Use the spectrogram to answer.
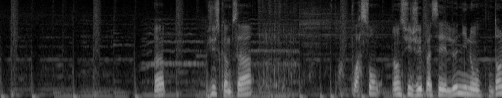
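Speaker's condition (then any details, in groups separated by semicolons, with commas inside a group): No condition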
